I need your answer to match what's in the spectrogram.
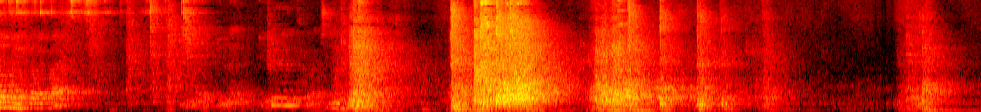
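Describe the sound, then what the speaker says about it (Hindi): A door opens in a home during a power cut, giving a few muffled thuds and sliding scrapes amid rustling, with a louder whooshing swing near the middle and quieter handling noises before and after. "मैं दरवाजा खोल लेता हूँ एक बार।"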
